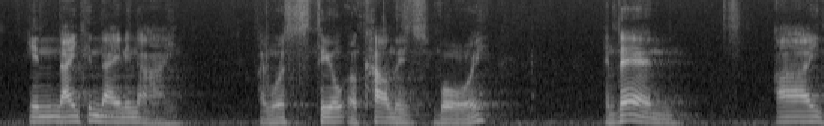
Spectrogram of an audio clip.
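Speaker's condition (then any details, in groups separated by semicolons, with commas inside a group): Cleft lip and palate; fed formula and cow milk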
